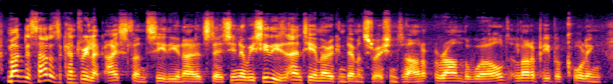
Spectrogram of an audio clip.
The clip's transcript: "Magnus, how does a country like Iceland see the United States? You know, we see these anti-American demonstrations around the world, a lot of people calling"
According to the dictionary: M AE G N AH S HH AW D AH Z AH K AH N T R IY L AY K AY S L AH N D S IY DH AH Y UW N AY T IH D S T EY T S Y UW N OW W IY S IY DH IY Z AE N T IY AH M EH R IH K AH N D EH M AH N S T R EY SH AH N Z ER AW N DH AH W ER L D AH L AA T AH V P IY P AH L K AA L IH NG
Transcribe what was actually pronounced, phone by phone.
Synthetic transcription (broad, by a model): M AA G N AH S HH AW D AH Z AH K AH N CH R IY L AY K AY S L AH N D S IY DH AH Y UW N AY T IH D S T EY T S Y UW N OW W IY S IY DH IY Z AE N T IY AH M EH R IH K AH N D EH M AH N S T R EY SH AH N Z ER AW N DH AH W ER L D AH L AA T AH V P IY P L K AA L IH NG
